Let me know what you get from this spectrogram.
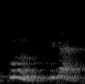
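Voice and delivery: normal talking voice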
